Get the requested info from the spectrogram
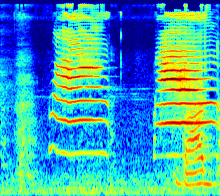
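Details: Two loud meows from a little cat, picked up wet and shivering in cold rain. The first is steady and drawn out; the second is brighter and strained, breaking downward at its close.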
